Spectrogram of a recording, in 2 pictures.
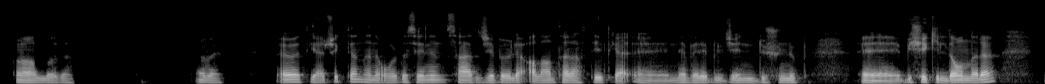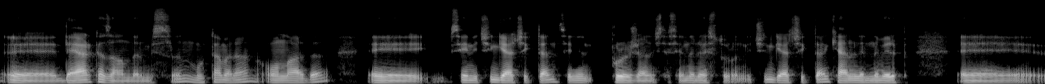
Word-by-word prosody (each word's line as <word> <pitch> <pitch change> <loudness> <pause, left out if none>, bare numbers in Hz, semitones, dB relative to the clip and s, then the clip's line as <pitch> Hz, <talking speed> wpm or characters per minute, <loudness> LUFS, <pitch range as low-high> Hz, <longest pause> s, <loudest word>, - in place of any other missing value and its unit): Anladım. 95 -3 -1 1.2
Evet. 100 -2 -4 0.6
Evet, 110 0 +2
gerçekten, 115 +4 -3
hani, 105 -3 -2
orada 100 +4 -3
senin 105 -1 -1
sadece, 100 -1 -1
böyle, 95 +1 +1
alan 100 +2 -1
taraf 100 -1 -1
değil, 105 -1 +1
ya 90 - +2
eee, 85 -2 -5
ne 95 0 -2
verebileceğini 90 -1 -1
düşünüp, 95 +1 -3 0.6
eee, 85 -2 +2
bir - - -1
şekilde 100 -4 +2
onlara, 100 +7 +4 0.6
eee, 85 -3 +3
değer 105 +4 +6
kazandırmışsın. 80 - -2
Muhtemelen 105 +3 -2
onlar 95 -4 0
da, - - 0 0.4
eee, 85 -4 +3 0.3
senin 100 -2 +1
için, 105 +4 -2
gerçekten 100 +2 +3
senin 95 -4 -2 0.2
projen, 85 -2 +4
işte, - - -11
senin 90 +1 -2
restoranın 90 -1 -2
için 115 0 -5
gerçekten 100 +5 +1
kendilerini 95 -3 +3
verip, 90 +1 +3 0.5
eee, 85 0 0
95 Hz, 120 wpm, -25 LUFS, 90-105 Hz, 1.2 s, değer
